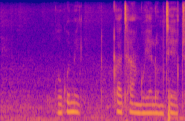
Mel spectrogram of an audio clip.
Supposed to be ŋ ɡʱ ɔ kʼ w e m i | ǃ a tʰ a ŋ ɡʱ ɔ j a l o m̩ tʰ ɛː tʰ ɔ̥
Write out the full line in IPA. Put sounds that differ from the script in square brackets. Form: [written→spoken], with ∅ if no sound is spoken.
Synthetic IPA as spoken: ŋ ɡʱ ɔ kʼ w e m i | ǃ a tʰ a ŋ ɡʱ ɔ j a l o m̩ tʰ ɛː tʰ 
